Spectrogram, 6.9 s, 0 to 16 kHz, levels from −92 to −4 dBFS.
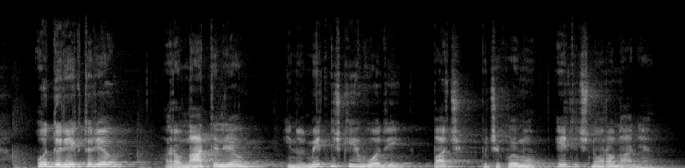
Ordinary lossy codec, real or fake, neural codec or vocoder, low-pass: none; fake; vocoder, 44.1 kHz, 128 mel bands every 512 samples, BigVGAN v2; 14.4 kHz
